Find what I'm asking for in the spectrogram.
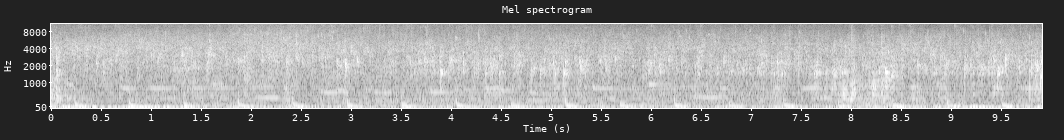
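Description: Sliced green tomatoes fry in hot oil, giving a steady, quiet sizzle with constant crackling and popping throughout, and no talking.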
